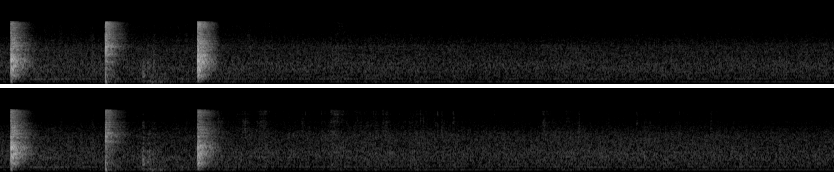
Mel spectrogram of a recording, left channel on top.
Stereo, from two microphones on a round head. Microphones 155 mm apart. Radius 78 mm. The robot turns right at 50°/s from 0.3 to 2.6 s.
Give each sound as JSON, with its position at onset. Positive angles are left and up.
{"t": 0.1, "sound": "a clap", "side_deg": 10, "distance_m": 0.6}
{"t": 1.4, "sound": "tearing paper", "side_deg": -50, "distance_m": 9.0}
